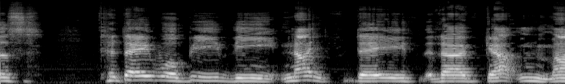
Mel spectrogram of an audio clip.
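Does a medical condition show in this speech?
Yes: brain injury.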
